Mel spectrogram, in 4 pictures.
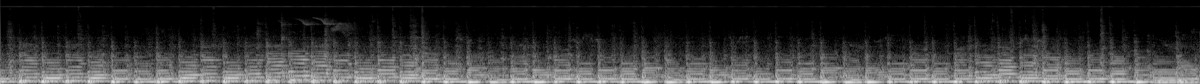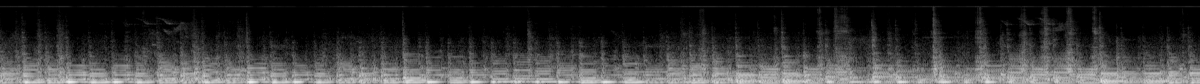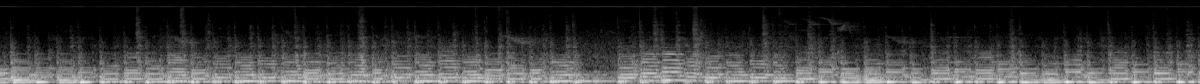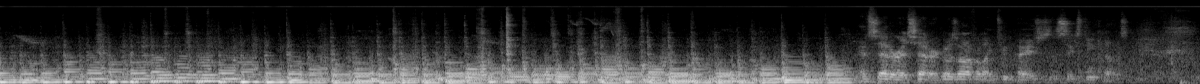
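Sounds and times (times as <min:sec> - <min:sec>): double bass played pizzicato: 0:00.0 - 0:45.9.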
